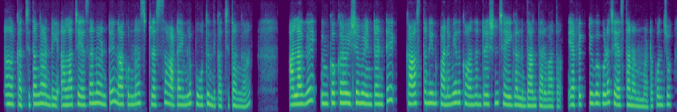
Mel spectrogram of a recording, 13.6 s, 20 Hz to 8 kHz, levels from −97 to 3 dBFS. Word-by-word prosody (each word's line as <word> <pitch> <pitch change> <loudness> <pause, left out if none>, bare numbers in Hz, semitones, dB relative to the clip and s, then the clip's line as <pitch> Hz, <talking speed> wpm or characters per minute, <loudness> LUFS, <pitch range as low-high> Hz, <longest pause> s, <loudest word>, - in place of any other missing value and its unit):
ఆ! - - +3 0.2
ఖచ్చితంగా 225 +4 0
అండి. 210 -2 -2 0.2
అలా 215 +1 +2
చేశాను 250 +4 +1
అంటే 235 +4 -3 0.2
నాకున్న 235 0 -1 0.2
స్ట్రెస్ 225 -1 0 0.2
ఆ - - +5
టైంలో 220 +3 -1
పోతుంది 220 -2 -1
ఖచ్చితంగా. 185 -2 -4 0.9
అలాగ 240 +2 +5 0.4
ఇంకొక 265 +2 +1 0.2
విషయం 265 +1 +2
ఏంటంటే 240 +5 -1 0.4
కాస్త 250 +2 +3
నేను 260 -1 +1
పని 225 -1 +2
మీద 275 +1 +2
కాన్సంట్రేషన్ 240 +3 -1
చేయగలను 220 -4 0
దాని 195 0 +1
తర్వాత. 180 -1 -3 0.3
ఎఫెక్టివ్‌గా 240 +3 -1
కూడా 260 +2 +3
చేస్తాననమాట. 200 -7 0
కొంచెం 220 +1 -2
230 Hz, 125 wpm, -23 LUFS, 215-250 Hz, 0.9 s, ఆ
